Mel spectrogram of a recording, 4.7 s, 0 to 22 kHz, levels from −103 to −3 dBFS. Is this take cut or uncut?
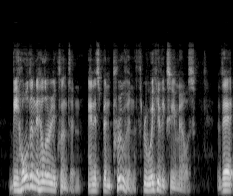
cut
